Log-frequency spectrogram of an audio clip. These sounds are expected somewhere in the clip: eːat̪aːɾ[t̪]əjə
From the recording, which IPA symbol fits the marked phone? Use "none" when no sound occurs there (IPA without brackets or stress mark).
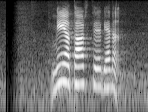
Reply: t̪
